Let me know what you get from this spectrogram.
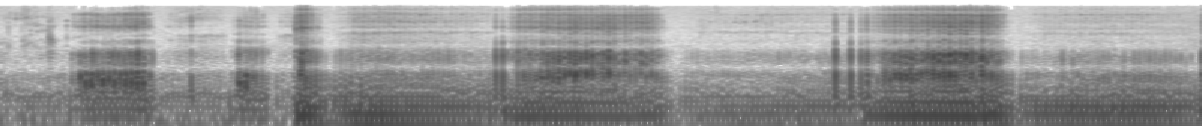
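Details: House cat enjoying being stroked, giving a continuous deep purring rumble. Soft rubbing sounds of the hand rise and fall in uneven strokes over it, some lasting more than a second.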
